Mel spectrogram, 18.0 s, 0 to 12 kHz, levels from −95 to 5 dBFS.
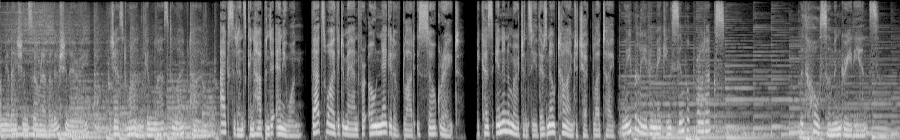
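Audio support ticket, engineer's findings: No audible faults found; nothing to attribute to any component.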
